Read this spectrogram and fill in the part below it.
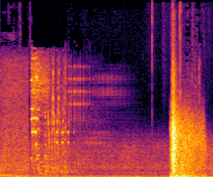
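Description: A tank cannon booms from the War Machines: Tank Clash video game, with an opening blast and rumble followed by a sharper, louder explosion near the end, all without speech.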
